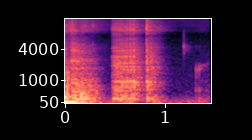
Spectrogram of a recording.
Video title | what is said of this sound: Dark Brown Cristofori Standard Piano | if you knock on it it's wood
